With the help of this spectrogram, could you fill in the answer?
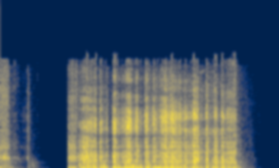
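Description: A metal gouge carves and scrapes the surface of a small, flat, solid MDF carving block while fingertips steady the board. A short scrape fades out, then after a brief silence a dense, bright, gritty scraping runs for over two seconds with uneven bursts before trailing off.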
